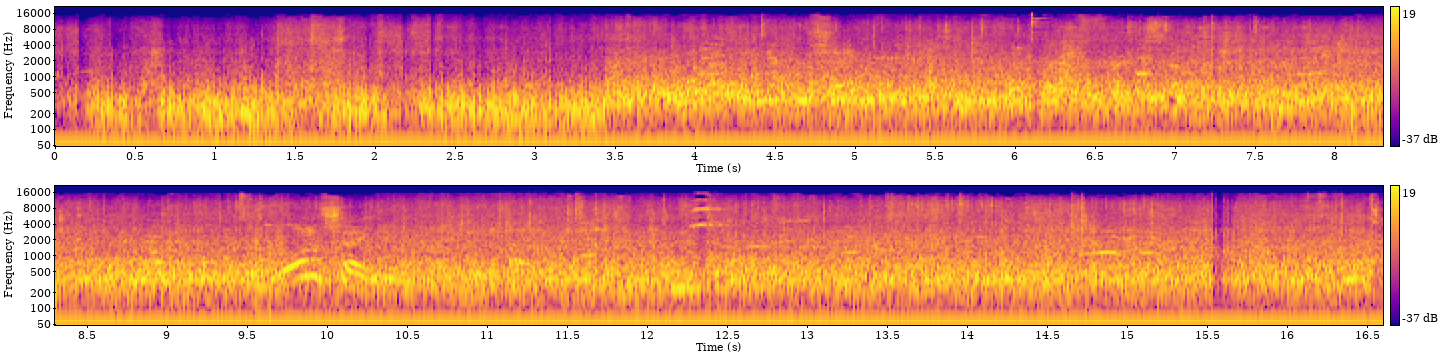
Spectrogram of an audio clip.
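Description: A train running along the track, heard from aboard a carriage: a steady rumble of wheels on the rails, with a short squeal of changing pitch about ten seconds in.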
